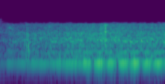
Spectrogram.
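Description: Open space-to-ground radio channel: a steady hiss with one constant low hum, thin and band-limited like a radio link, swelling slightly.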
